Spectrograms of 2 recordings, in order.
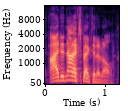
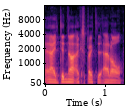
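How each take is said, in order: First: It is said in a sincere tone. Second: It is said in a sarcastic tone. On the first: The surprise is genuine. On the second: The surprise is not meant.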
